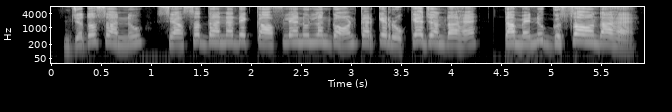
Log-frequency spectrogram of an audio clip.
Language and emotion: Punjabi, angry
